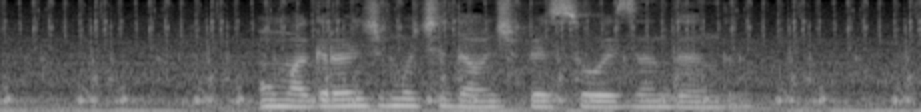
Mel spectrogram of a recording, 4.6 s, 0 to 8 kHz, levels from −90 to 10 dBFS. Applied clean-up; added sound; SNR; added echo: none; Mechanisms; 11 dB; none.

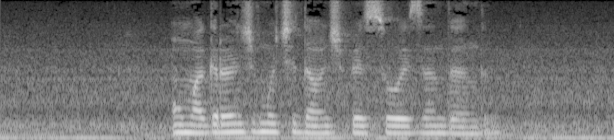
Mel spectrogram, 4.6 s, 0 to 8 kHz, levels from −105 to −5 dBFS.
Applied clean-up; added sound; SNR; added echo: none; none; none; none.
